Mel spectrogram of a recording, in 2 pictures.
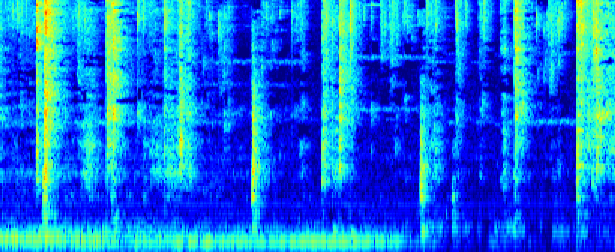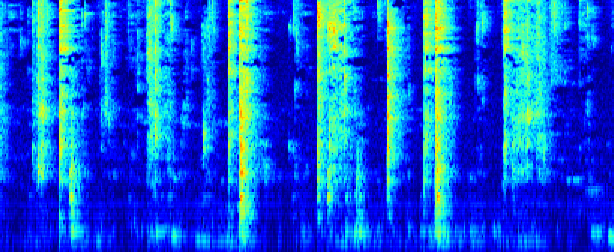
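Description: Chicken pieces being squeezed and turned by hand in a yogurt-and-spice marinade in a clear box: irregular wet squelches and taps of the hand against the box. A low hum under the first five seconds stops suddenly.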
